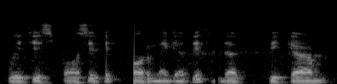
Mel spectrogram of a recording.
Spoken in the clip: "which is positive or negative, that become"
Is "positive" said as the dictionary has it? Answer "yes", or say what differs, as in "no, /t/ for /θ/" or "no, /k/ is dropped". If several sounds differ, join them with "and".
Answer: no, /s/ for /z/ and /f/ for /v/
